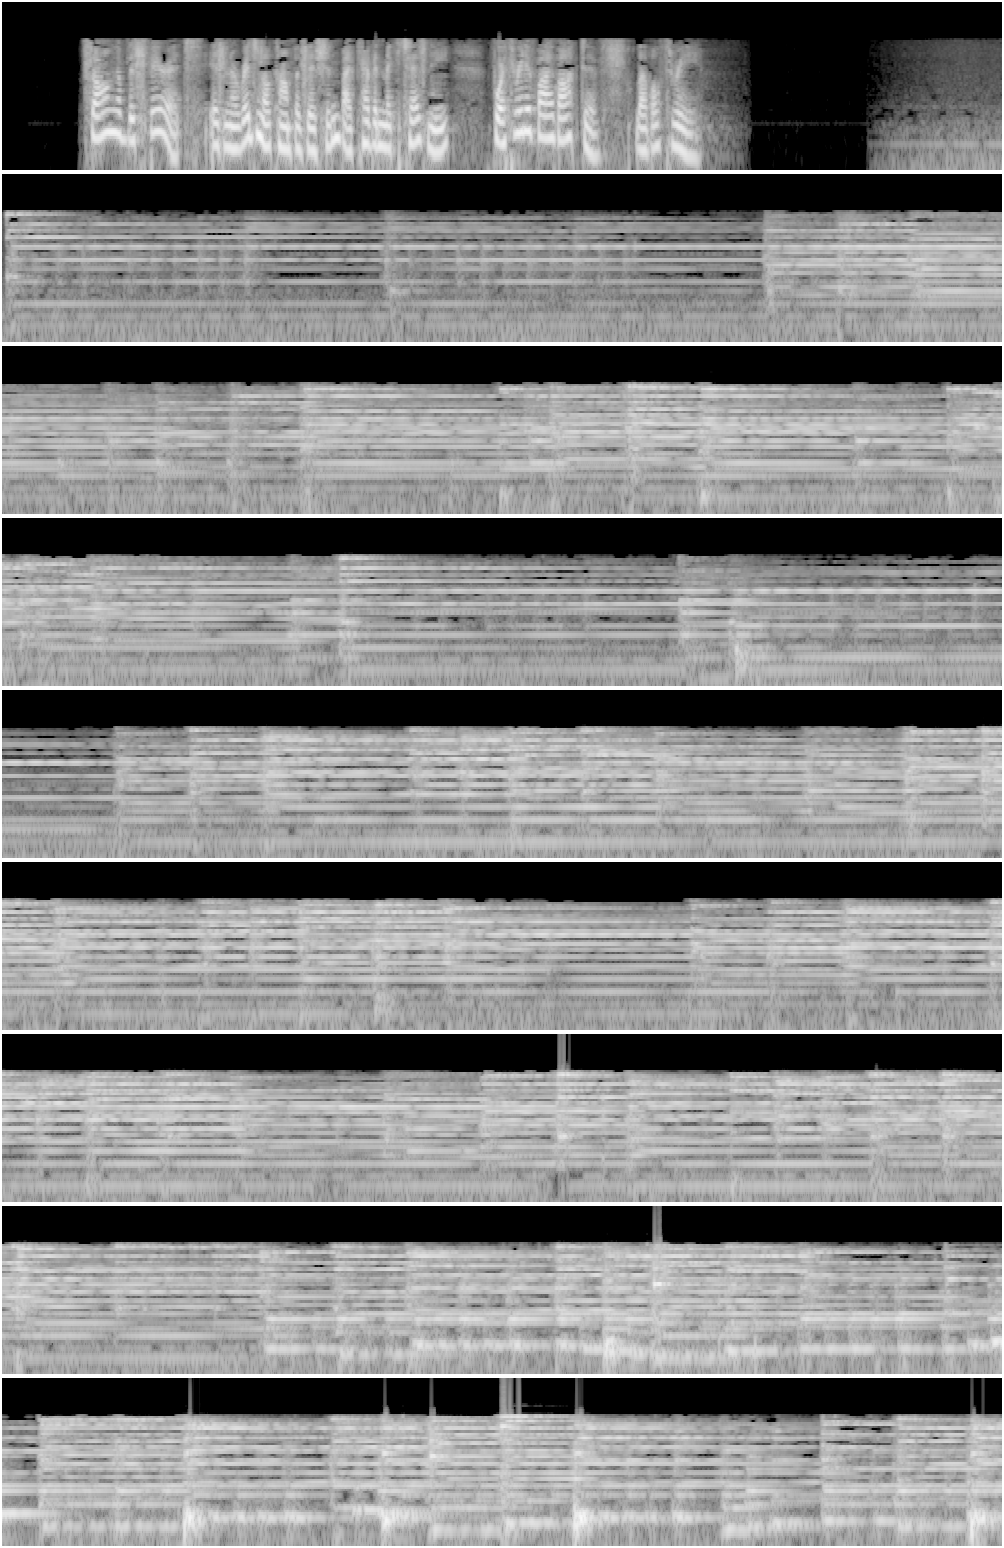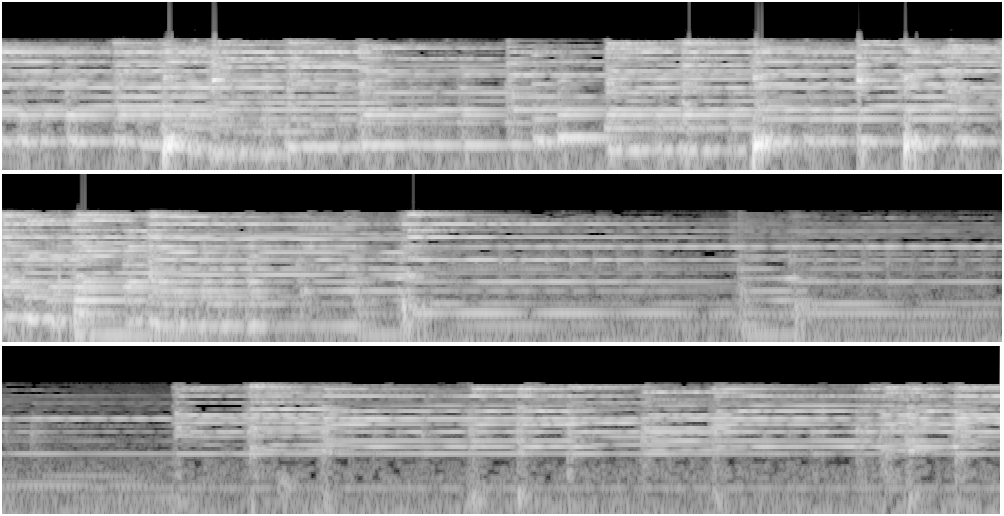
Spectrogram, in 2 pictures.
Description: handbells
